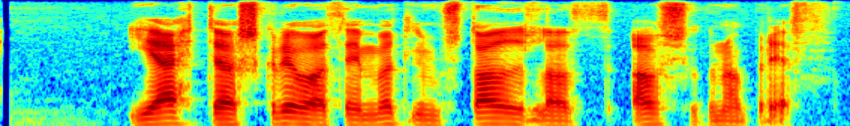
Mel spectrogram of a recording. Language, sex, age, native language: Icelandic, male, 13, Icelandic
